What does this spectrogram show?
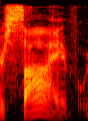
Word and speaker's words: Sidhbh: In a field of medicine characterized by poor patient outcomes and worse ethics, Dr. Sidhbh rhymes with J. Dr. Sidhbh.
